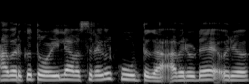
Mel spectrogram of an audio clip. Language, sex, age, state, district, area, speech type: Malayalam, female, 18-30, Kerala, Kozhikode, urban, spontaneous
